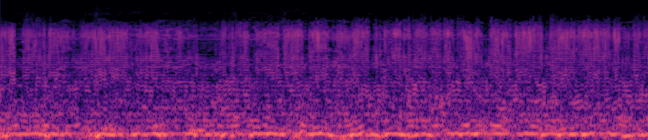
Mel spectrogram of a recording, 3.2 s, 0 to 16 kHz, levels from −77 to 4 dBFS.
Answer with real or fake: fake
